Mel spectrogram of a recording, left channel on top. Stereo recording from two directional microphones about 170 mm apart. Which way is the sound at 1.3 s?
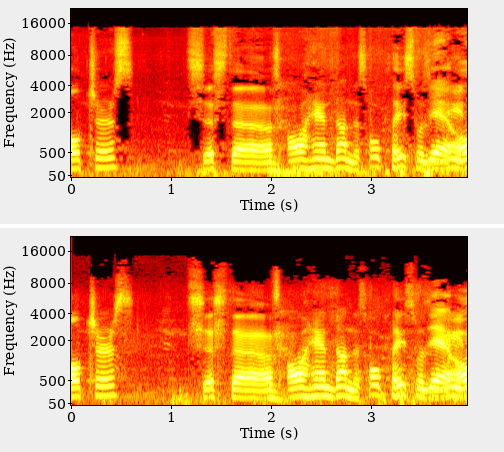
20° left (ahead or behind).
